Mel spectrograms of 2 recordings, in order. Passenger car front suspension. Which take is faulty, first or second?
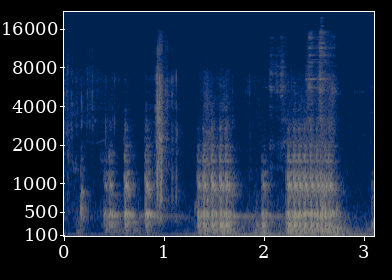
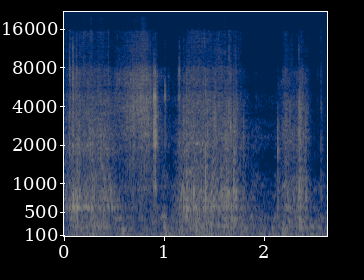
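first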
